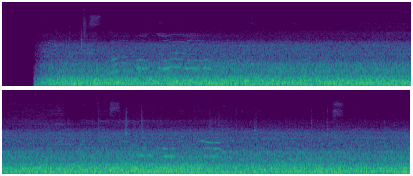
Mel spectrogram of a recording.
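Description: Steady engine hum and tyre rumble of a car driving, heard from inside the cabin. It starts a fraction of a second in.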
